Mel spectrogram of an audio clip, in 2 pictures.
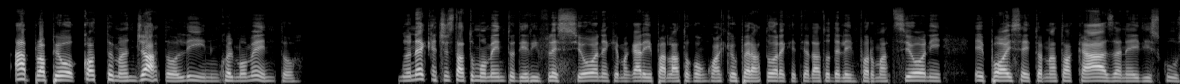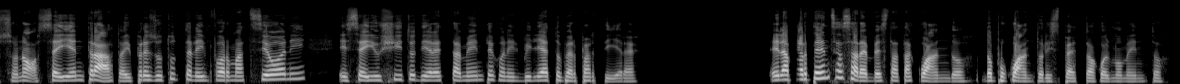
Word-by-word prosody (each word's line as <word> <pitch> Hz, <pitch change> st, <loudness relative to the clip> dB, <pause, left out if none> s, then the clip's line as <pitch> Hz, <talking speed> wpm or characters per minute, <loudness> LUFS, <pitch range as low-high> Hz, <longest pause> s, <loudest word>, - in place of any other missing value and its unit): Ah 245 Hz, 0 st, +8 dB
proprio 200 Hz, -3 st, +4 dB
cotto 215 Hz, +1 st, +2 dB
e -, -, -5 dB
mangiato 175 Hz, -1 st, +4 dB
lì, 185 Hz, +3 st, -3 dB
in 160 Hz, -1 st, -10 dB
quel 175 Hz, +1 st, 0 dB
momento. 165 Hz, -4 st, -4 dB, 0.9 s
Non 180 Hz, +4 st, -4 dB
è 240 Hz, -, +8 dB
che 205 Hz, -3 st, -6 dB
c'è 195 Hz, -, -5 dB
stato 185 Hz, +1 st, +2 dB
un -, -, -6 dB
momento 175 Hz, +1 st, -1 dB
di 165 Hz, -1 st, -2 dB
riflessione, 170 Hz, +1 st, 0 dB
che 160 Hz, 0 st, -6 dB
magari 165 Hz, +1 st, +1 dB
hai 160 Hz, -, -2 dB
parlato 155 Hz, +1 st, +1 dB
con 160 Hz, -2 st, -4 dB
qualche 160 Hz, +1 st, -3 dB
operatore 165 Hz, +1 st, +1 dB
che 155 Hz, -, -10 dB
ti -, -, -11 dB
ha -, -, -1 dB
dato 155 Hz, +1 st, -1 dB
delle 160 Hz, -1 st, -2 dB
informazioni 160 Hz, +3 st, -1 dB, 0.3 s
e 190 Hz, -1 st, -1 dB
poi 175 Hz, -2 st, +4 dB
sei 165 Hz, -2 st, -2 dB
tornato 160 Hz, 0 st, -3 dB
a 165 Hz, -, +3 dB
casa, 165 Hz, +1 st, +5 dB
ne 155 Hz, 0 st, -5 dB
hai 155 Hz, -, -3 dB
discusso, 155 Hz, 0 st, -9 dB
no, 180 Hz, +3 st, 0 dB
sei 185 Hz, -2 st, 0 dB
entrato, 190 Hz, -4 st, +3 dB
hai 155 Hz, 0 st, -3 dB
preso 205 Hz, +2 st, -2 dB
tutte 230 Hz, -3 st, -5 dB
le 185 Hz, -, -1 dB
informazioni 220 Hz, +7 st, 0 dB, 0.3 s
e 180 Hz, -, -4 dB
sei 190 Hz, +1 st, 0 dB
uscito 220 Hz, +3 st, -4 dB
direttamente 195 Hz, +1 st, -2 dB
con 195 Hz, -3 st, -6 dB
il 175 Hz, -2 st, -7 dB
biglietto 185 Hz, +2 st, -1 dB
per 175 Hz, -2 st, -1 dB
partire. 145 Hz, -5 st, -7 dB, 1.3 s
E 200 Hz, +3 st, +2 dB
la 220 Hz, 0 st, +7 dB
partenza 275 Hz, +8 st, +2 dB
sarebbe 170 Hz, -, +3 dB
stata 175 Hz, +1 st, -3 dB
quando? 145 Hz, -3 st, -1 dB
Dopo 175 Hz, +1 st, -1 dB
quanto 150 Hz, -1 st, +1 dB
rispetto 150 Hz, 0 st, -4 dB
a -, -, -1 dB
quel 145 Hz, 0 st, -3 dB
momento? 145 Hz, 0 st, -10 dB
175 Hz, 175 wpm, -21 LUFS, 155-190 Hz, 1.3 s, Ah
